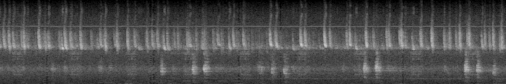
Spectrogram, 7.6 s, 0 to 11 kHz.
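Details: Maternity colony of common pipistrelles heading back to the roost at dawn, 21 May, played ten times slower, AudioMoth: continuous stream of clipped high pulses from many bats, punctuated by lower, louder chirping calls every second or so.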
